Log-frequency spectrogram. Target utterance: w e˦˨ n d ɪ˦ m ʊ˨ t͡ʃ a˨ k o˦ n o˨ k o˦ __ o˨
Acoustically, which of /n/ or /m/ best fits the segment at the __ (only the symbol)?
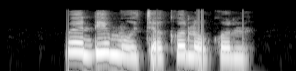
n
